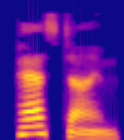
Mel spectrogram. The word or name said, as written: pastime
